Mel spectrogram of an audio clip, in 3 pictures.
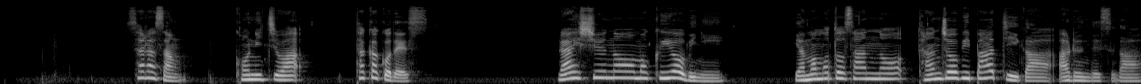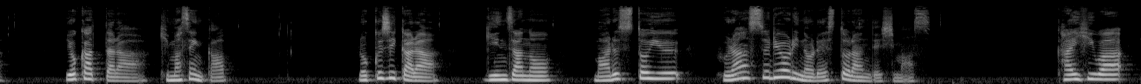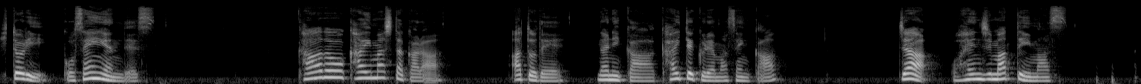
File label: Reading natural; Nakama; OJAD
